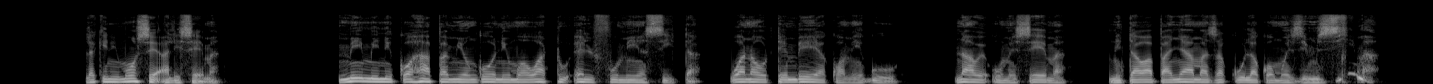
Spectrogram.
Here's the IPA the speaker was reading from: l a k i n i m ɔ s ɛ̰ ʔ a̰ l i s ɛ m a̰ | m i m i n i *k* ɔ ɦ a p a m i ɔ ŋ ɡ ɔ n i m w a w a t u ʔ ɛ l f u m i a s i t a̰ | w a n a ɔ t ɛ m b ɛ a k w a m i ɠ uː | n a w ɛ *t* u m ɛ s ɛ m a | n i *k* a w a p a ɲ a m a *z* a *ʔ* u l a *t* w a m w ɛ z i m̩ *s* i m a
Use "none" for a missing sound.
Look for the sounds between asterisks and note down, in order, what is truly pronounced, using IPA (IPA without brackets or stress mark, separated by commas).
k, ʔ, t, z, k, k, z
